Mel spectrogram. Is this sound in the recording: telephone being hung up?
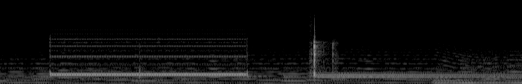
yes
